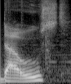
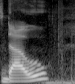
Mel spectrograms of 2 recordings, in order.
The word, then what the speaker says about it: Daoust: Well, Chase, quite honestly, most people in America would probably call it Dowst or Dowst. Um, our our slogan is actually going to be say it your way. We don't care how you say it, just as long as you know what the company is and everything, but it's Dau.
